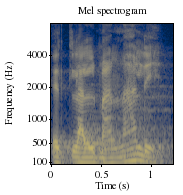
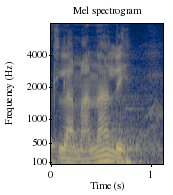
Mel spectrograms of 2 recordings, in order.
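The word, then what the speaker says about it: tlamanalli: Muchas veces cuando no pronunciamos bien el náhuatl, le cambiamos el significado, porque yo escucho a la mayoría de gente que dice, pusieron la ofrenda, sí, tlalmanali, y la palabra correcta es tlamanali.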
